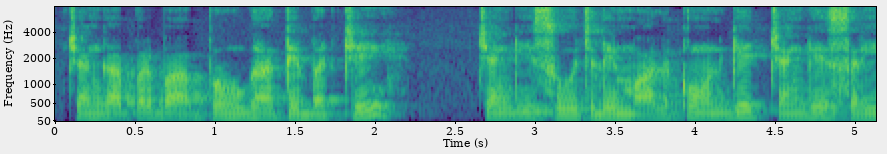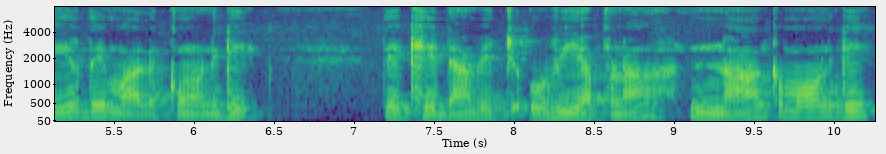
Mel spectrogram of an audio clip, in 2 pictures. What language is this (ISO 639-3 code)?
pan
